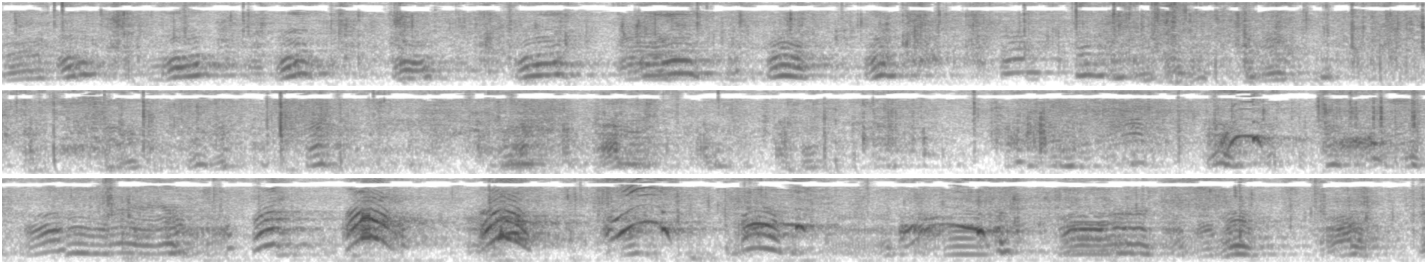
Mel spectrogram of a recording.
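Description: Four-day-old Labrador retriever puppies squeaking and whimpering in a constant stream of short rising-and-falling cries as they crawl to their mother to nurse. The cries grow busier and higher-pitched from about nine seconds in.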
